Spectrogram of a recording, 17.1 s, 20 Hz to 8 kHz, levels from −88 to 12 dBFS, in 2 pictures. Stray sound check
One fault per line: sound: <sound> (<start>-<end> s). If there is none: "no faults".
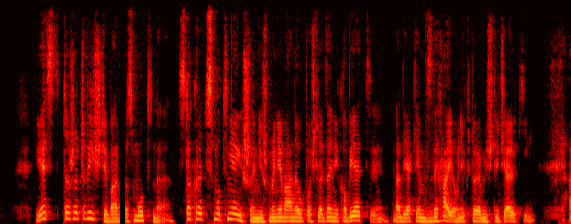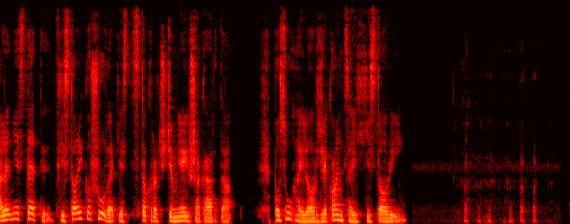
sound: dropout (1.8-1.9 s)
sound: laugh (15.4-16.9 s)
